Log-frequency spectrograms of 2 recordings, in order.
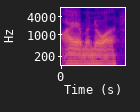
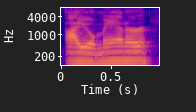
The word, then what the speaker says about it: Ayomanor: Alik Ayomanor, I call him Ayamanor, but they pronounce it Alik Ayomanor.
